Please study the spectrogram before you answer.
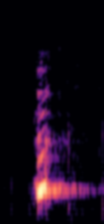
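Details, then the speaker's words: A single sudden squeaky gulp with a brief trailing tone, a hiccup acted out by a man in a staged comedy skit advertising an anti-hiccup straw. "What the heck was that, bro? Are you okay? I got hiccups."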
